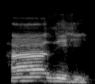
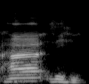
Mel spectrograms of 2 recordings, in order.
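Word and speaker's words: هذه: বাট এটার উচ্চারণটা হবে হাজিহি আপনাদের লেখার সময় খালি আলিফ দিতে হবে না বাট উচ্চারণের সময় এক আলিফ টানতে হবে হাজিহি হ্যাঁ লেখার সময় এটাকে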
